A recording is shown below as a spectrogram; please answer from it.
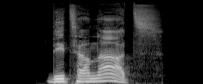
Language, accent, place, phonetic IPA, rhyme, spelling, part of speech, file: German, Germany, Berlin, [det͡sɛʁˈnaːt͡s], -aːt͡s, Dezernats, noun, De-Dezernats.ogg
- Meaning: genitive singular of Dezernat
